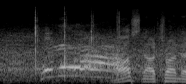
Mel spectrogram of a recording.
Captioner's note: wrestler yelling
